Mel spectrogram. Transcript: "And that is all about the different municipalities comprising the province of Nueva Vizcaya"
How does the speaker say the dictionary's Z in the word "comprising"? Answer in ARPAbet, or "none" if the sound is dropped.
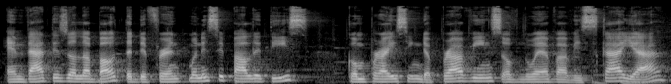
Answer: S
